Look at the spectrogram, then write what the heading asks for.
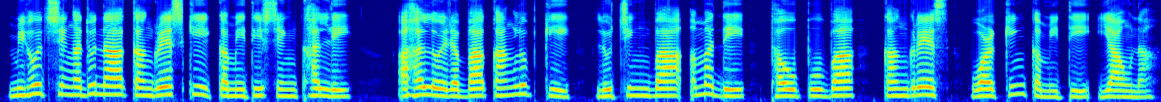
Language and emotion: Manipuri, neutral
